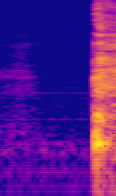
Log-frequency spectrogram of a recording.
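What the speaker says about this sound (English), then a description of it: "as he starts coughing." A man coughs once, a short loud harsh burst close up after a quiet pause, with faint muffled murmuring before it.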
